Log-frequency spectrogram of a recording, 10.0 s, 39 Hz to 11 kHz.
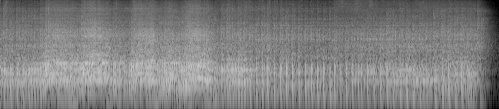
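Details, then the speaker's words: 2008 Honda CRF150RB dirt bike bought cheap with a carb issue; after dialing in the idle and the fuel screw on the bottom of the carburetor it runs right: crisp, even single-cylinder beat pulling cleanly through revs, settling back without stumble or hanging idle. "all right guys so we finally got the bike running right it was just uh really dialing in the idle and the fuel screw on the bottom of the carburetor"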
